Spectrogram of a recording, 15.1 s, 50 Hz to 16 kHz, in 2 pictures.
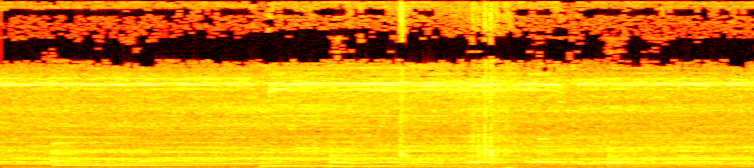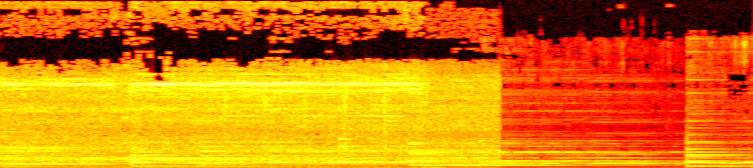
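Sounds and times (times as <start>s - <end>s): laser engraver whirring: 0.0s - 12.6s
background music with held notes: 0.0s - 15.0s.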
